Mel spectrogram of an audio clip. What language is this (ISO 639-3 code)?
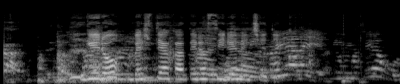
eus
